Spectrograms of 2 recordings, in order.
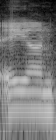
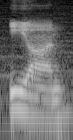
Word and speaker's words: Aeon: can finish up our aeon quest eon excuse me eon quest still gotta get used to saying that now that i know that i was saying it wrong anyways definitely appreciate you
